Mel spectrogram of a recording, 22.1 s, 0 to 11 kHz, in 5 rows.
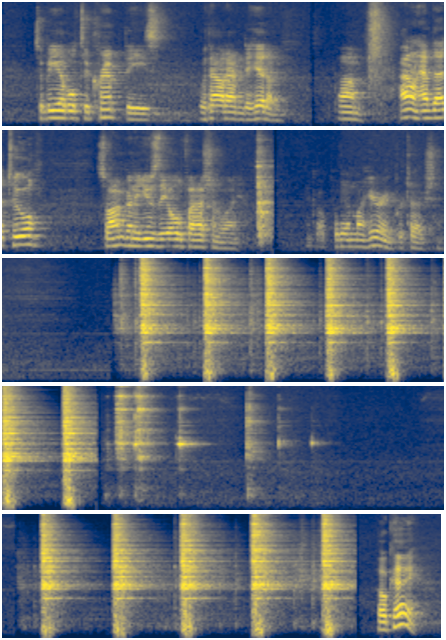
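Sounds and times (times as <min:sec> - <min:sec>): hammer striking metal ringing: 0:10.2 - 0:15.3, 0:18.0 - 0:21.2
light taps and clinks: 0:14.3 - 0:16.6.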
